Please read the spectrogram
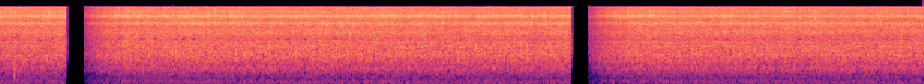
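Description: Minced meat with onion, garlic and freshly added soy sauce frying in a pan, giving a steady sizzle. The sizzle is broken twice by brief silent gaps, about half a second in and just before four seconds.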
